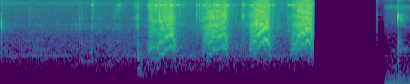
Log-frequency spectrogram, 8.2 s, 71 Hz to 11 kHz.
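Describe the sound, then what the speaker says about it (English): A zipper is slid up along a homemade Dyneema composite fabric (DCF) tent: about four close, rasping pulls between 3 and 6 seconds, quiet handling before, then a sudden cutoff. "attach the zip puller. This can be quite fiddly and it does need a little bit of practice until you can get it, and then your zip is on"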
